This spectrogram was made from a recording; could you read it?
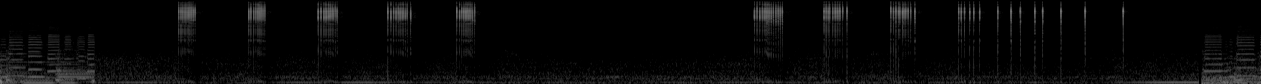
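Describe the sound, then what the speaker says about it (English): Dive watch bezels on an Oris Aquis and a Tudor BB58 click crisply as they are rotated, first in a few spaced single clicks, then in a faster ratcheting run, close and clear with no talking. "Now the Oris has 120 clicks, not as smooth as the Tudor."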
